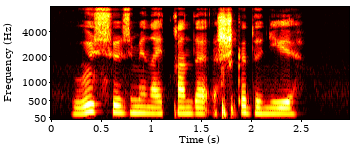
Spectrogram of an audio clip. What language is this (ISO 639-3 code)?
kaz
